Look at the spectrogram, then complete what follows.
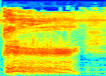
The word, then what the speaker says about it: GRRR!: How do you pronounce it, Darren? I pronounce it Grrr. I actually have. I pronounce it Grrr. Yeah. This is it. So I think that, you can't just go grr.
